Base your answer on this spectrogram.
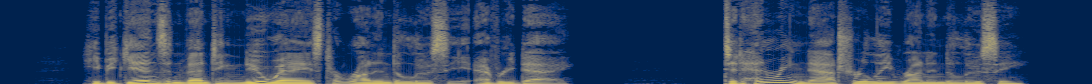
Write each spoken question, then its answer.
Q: Did Henry naturally run into Lucy?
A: No, he planned to run into Lucy.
